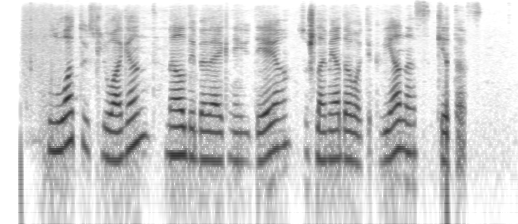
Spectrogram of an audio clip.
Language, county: Lithuanian, Vilnius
